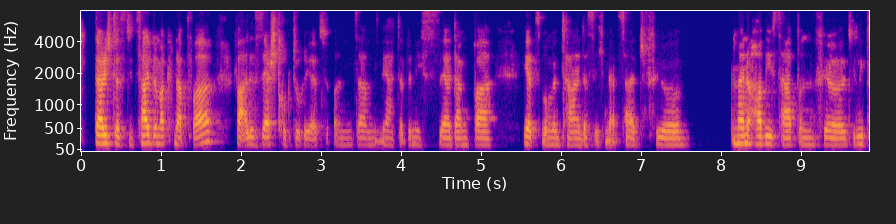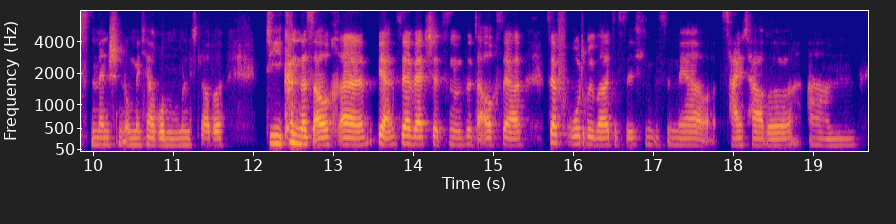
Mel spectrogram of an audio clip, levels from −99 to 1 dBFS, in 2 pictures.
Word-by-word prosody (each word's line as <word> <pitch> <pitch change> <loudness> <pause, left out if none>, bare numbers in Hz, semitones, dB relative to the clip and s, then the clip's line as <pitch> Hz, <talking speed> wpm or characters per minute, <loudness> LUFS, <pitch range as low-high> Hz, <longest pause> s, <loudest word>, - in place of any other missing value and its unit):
dadurch, 175 -1 +9
dass 165 -2 -1
die - - -14
Zeit 175 0 +5
immer 165 -1 +2
knapp 165 - -4
war, - - +3 0.2
war - - +4
alles - - -3
sehr - - +4
strukturiert. - - -7
Und, 145 -1 -17
ähm, 145 -1 -8
ja, 145 - -9
da - - -11
bin 145 - -12
ich 145 -2 -14
sehr 145 -1 -3
dankbar 140 0 -2 0.4
jetzt - - +2
momentan, 140 -1 -4
dass - - -8
ich - - -14
mehr - - -7
Zeit - - -5
für 145 -1 -3 0.6
meine 170 -2 +5
Hobbys 165 -1 +3
habe 145 0 -1
und 145 -1 -10
für 145 -2 -1
die 140 - -12
liebsten 160 -2 -7
Menschen 145 0 -3
um - - -5
mich 145 0 -7
herum 140 -1 -2
und 140 0 -6
ich 140 - -17
glaube, 140 0 -2 0.6
die 175 -1 +2
können 185 -2 +6
das 155 0 +4
auch, 150 +2 +5
äh, 145 0 +5
ja, 145 +3 +5
sehr 165 0 +3
wertschätzen 155 0 +1
und 145 0 -11
sind 155 -1 -9
da - - 0
auch 145 0 -1
sehr, 140 -1 0 0.3
sehr 190 -1 +5
froh 170 -2 -5
drüber, 145 -3 -1
dass 145 -1 -19
ich 145 +1 -12
‘n 155 -1 -17
bisschen 145 0 -18
mehr 140 -2 -4
Zeit 140 +1 -4
habe. 135 0 -2 0.2
Ähm, 135 0 -13
145 Hz, 195 wpm, -25 LUFS, 140-155 Hz, 0.6 s, dadurch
